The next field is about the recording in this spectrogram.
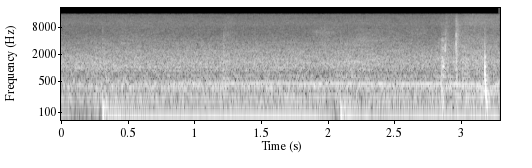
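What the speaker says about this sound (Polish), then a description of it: "Bo te pszczoły się tu nie pomieszczą." Honeybees buzz during a honey harvest, a steady close insect drone with a few small knocks near the end and no speech.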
